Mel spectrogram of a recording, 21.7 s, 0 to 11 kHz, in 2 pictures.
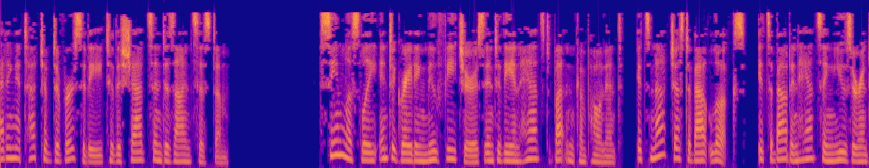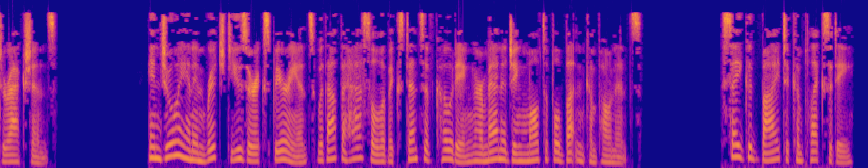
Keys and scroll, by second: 4.7 super+a, 5.6 super+v, 6.4 super+s, 6.9 super+Tab, 14.1 super+c, 15.9 super+v, 16.2 super+Tab, 17.2 super+c, 17.4 super+Tab, 18.4 super+v, 18.7 super+s, 19.6 super+Tab.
